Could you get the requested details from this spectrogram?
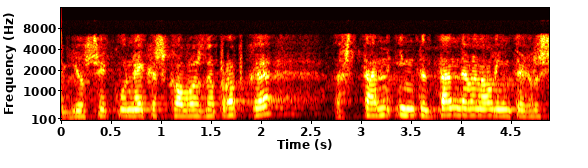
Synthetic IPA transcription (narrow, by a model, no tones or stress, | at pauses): jɔsekːunɛkəskɔləzðəpɾɔp̚kəː | st̪anint̪ənt̪and̪əβənaləint̪əɣɾəs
